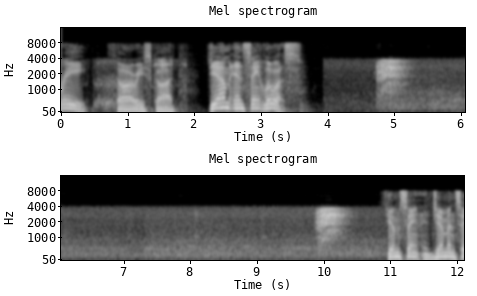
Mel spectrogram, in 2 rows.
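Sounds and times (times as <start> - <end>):
speech: 0.0 - 3.6, 10.9 - 12.1
pet bird squawking: 4.7 - 5.4, 9.8 - 10.5.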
